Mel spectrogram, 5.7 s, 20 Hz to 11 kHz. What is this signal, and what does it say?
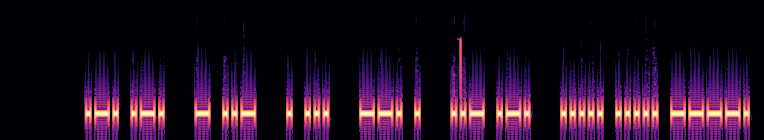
Morse code, heard as a keyed tone, about 36 wpm, 690 Hz. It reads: RR TU ES GE UR 559
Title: SOTA QSO Practice 35wpm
